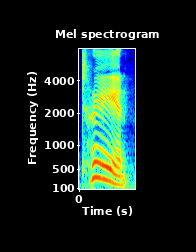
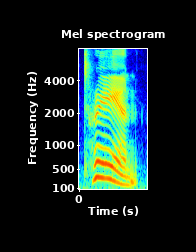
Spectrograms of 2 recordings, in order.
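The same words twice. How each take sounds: Both takes have the same delivery.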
